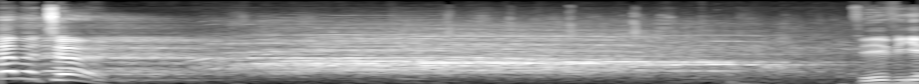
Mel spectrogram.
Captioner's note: audience cheering and applauding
